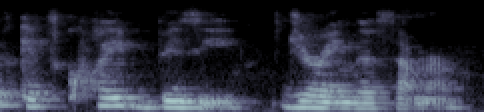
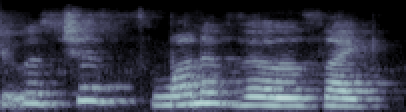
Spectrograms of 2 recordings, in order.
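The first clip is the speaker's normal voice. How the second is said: normal talking voice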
